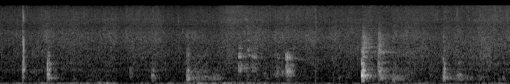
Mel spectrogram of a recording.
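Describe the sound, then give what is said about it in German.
Lamb meat sizzles in a hot pan over an open fire with a steady crackling hiss, broken by irregular sharp clinks and scrapes of a utensil stirring. No one speaks. “So, jetzt gibt es das Fleisch hier dazu. Das Lamm dazu.”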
